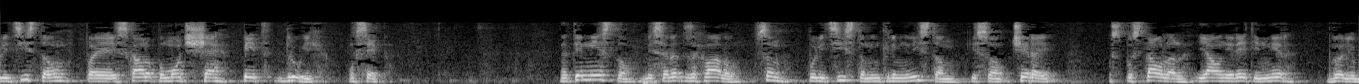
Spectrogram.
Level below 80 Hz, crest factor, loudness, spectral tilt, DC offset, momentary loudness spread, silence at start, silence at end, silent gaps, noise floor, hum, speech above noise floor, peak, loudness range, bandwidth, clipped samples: -42 dBFS; 16 dB; -15 LUFS; -5 dB/octave; under 0.1%; 6 LU; 0 s; 0 s; none; -42 dBFS; none; 28 dB; 0 dBFS; 4 LU; 7.8 kHz; under 0.1%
